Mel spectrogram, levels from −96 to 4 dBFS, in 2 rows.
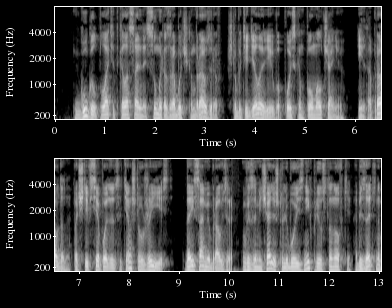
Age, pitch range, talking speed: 30-49, 95-105 Hz, 165 wpm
